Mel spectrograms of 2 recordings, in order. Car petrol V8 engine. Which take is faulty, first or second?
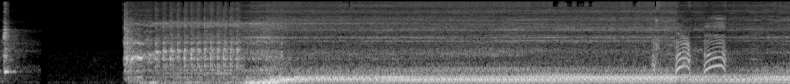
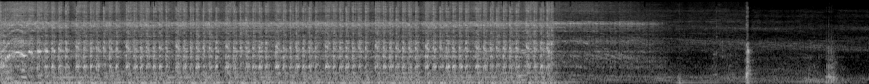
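second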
